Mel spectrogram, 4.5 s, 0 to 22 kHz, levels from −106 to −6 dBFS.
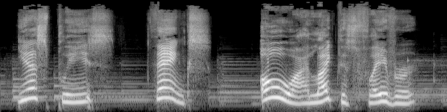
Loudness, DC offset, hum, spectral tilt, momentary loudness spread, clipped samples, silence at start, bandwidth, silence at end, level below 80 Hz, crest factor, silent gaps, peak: -17 LUFS; under 0.1%; none; -1.5 dB/octave; 14 LU; under 0.1%; 0.1 s; over 20 kHz; 0.35 s; -78 dBFS; 18 dB; none; 0 dBFS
